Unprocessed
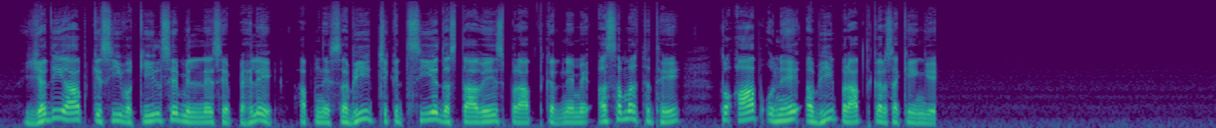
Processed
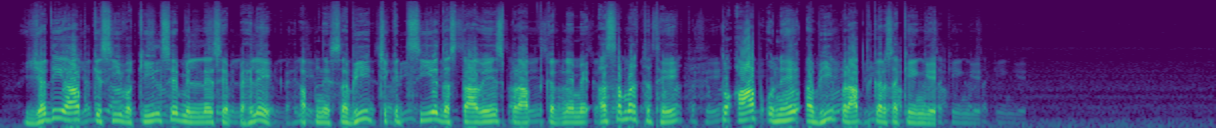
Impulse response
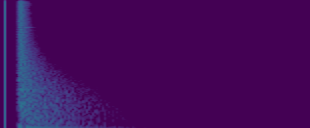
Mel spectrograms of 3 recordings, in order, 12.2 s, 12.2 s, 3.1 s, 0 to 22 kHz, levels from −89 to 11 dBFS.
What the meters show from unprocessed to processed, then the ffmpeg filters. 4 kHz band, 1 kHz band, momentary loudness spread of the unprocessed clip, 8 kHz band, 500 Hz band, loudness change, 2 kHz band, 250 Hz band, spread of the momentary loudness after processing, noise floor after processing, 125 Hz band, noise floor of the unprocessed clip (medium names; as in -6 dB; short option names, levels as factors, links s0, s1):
+6.5 dB, +8.0 dB, 8 LU, +6.0 dB, +5.5 dB, +6.0 dB, +7.5 dB, +5.5 dB, 9 LU, -61 dBFS, +5.0 dB, -67 dBFS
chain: -filter_complex "[0:a]adynamicequalizer=threshold=0.02:dfrequency=1100:dqfactor=1.1:tfrequency=1100:tqfactor=1.1:attack=5:release=100:ratio=0.375:range=3.5:mode=boostabove:tftype=bell,acontrast=87,asplit=2[s0][s1];[s1]aecho=0:1:447|894:0.1|0.022[s2];[s0][s2]amix=inputs=2:normalize=0,volume=0.841"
